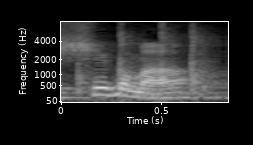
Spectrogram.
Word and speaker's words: 시그마: 수학에서 너희가 요즘 확률 통계 안 배우는 사람이 많긴 한데 이 시그마, 이걸 시그마라고 읽습니다. 시그마.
